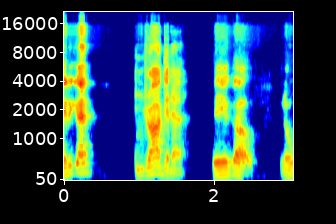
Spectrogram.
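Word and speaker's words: 'Ndrangheta: i don't know how to pronounce that it's pronounced there you go and glad say it again andragana there you go you know what they're very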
